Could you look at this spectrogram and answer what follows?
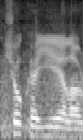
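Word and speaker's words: Tjukayirla: That's Chukayela Roadhouse. That's the Aboriginal pronunciation. Absolutely nothing like how it was spelt.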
